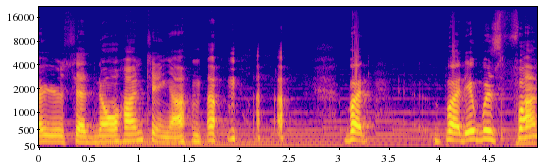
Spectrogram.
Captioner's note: laughing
